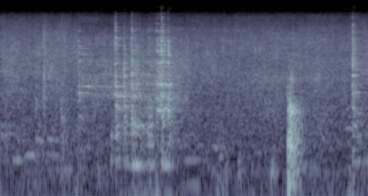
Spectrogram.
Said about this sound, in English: Get yourself some nice salt and smash these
